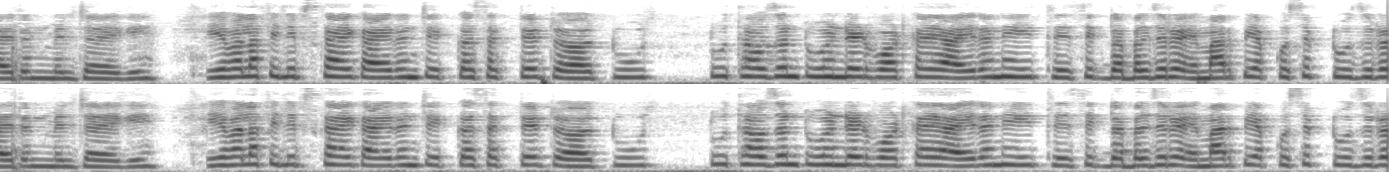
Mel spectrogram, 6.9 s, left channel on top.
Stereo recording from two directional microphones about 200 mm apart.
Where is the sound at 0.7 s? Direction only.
10° left (ahead or behind).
